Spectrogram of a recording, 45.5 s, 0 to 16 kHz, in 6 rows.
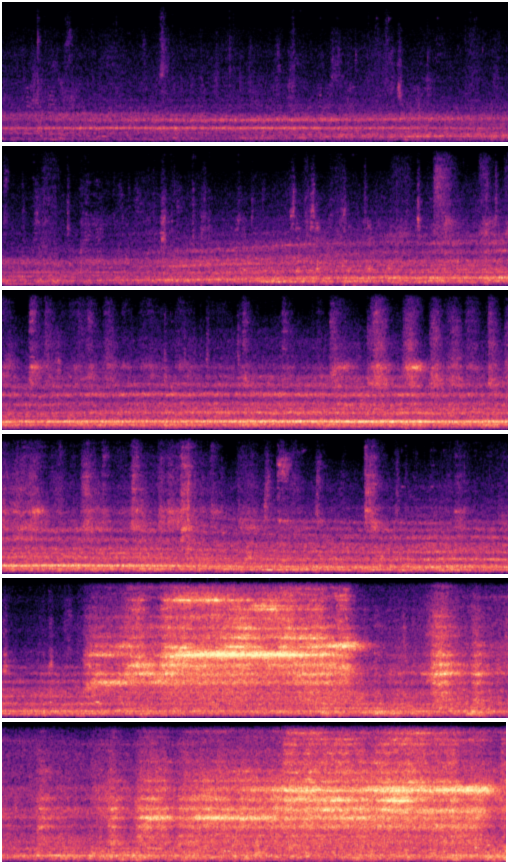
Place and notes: Sanchong District, New Taipei City - MRT Luzhou-Orange Line
Riding the MRT Luzhou/Orange Line (Sanhe Jr. High School Station to Minquan W. Road Station). Stereo mics (Audiotalaia-Primo ECM 172), recorded via Olympus LS-10.
New Taipei City, Taiwan, 30 November 2019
